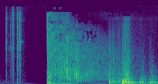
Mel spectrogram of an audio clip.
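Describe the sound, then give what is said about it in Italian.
A loud gunshot blasts out after a few faint clicks and a short silence, its broad, noisy burst lingering and decaying, followed by further heavy thumping and rattling noise. “Professore! Oddio, si è sparato!”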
